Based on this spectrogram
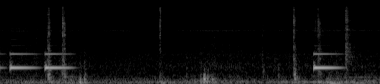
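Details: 2015 Dodge Charger 3.6L won't start after stop at store; new key fob battery didn't help: sharp clicks and repeated dash chimes as it seems to reset, engine never cranks.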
